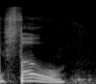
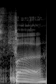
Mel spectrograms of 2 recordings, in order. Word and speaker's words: pho: it on me yeah bro don't say foe but that's not how you pronounce it I mean it's fur hey if if you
